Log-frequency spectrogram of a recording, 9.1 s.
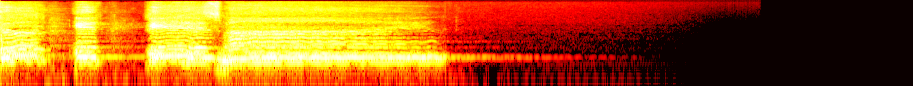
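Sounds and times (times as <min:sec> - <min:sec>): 
receiving chant: 0:00.0 - 0:04.6.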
